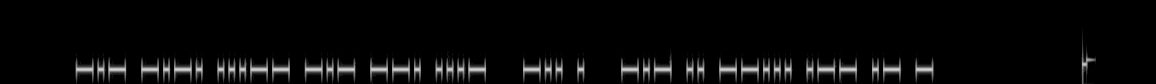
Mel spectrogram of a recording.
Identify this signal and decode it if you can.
Morse code, heard as a keyed tone, about 22 wpm, 700 Hz. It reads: KC3KGV DE KI7WAT
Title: USA Callsign DE Callsign 22wpm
